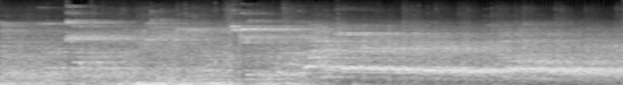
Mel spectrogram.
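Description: Spectators' voices and shouts echoing in a large sports hall during a volleyball rally, with thumps of the ball. A long held shout from the crowd runs through the second half.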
